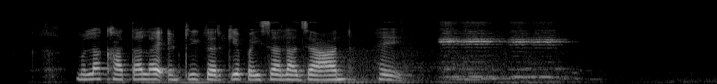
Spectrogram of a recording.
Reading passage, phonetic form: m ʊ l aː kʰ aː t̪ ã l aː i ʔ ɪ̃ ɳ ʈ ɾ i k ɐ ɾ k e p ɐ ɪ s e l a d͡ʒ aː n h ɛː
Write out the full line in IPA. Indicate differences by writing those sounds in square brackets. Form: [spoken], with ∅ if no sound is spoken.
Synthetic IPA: m ʊ l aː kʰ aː t̪ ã l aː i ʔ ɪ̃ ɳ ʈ ɾ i k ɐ ɾ k e p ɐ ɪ s [a] l a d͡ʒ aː n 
